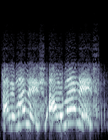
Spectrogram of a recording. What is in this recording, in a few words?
enemy detected, mood high, speech; War Thunder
